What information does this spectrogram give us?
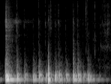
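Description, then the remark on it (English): Rapid, heavy keyboard typing: about a dozen quick, hard key strikes in an uneven burst, fairly loud, with no one talking. “slapping the shit out them keys, motherfucker.”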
